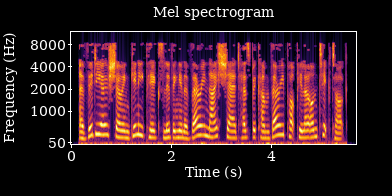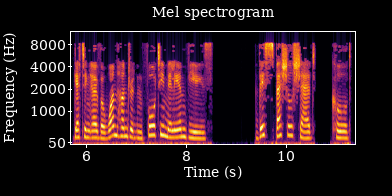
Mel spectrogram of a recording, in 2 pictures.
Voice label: English Newsroom Lower Intermediate NORMAL Reading; Guinea Pigs Live in Fancy House with Room Service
